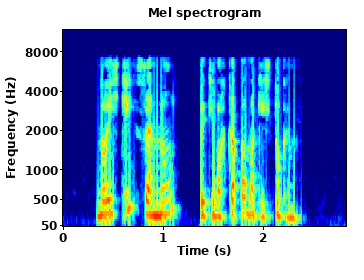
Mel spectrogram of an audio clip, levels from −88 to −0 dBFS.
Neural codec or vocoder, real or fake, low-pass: none; real; 7.2 kHz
